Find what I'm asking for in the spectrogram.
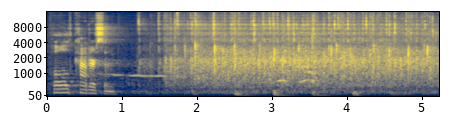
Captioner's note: audience applauding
